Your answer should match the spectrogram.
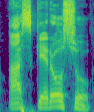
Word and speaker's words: asqueroso: Tú eres un asqueroso. – Sí. Muy bien. Yeah. – At least he admits it. – Muy bien. – Oh. – What's escuso? – Escuso? – Sí. – No, asqueroso.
